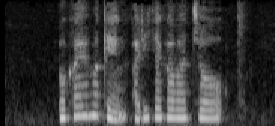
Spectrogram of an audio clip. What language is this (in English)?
Japanese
